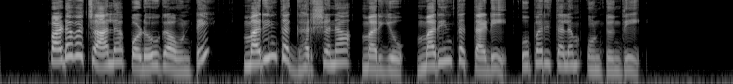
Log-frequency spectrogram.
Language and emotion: Telugu, neutral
